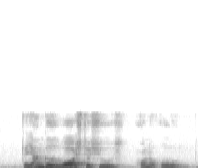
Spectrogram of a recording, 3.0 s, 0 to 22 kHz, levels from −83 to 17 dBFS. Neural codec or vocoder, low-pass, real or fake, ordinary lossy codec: none; 7.2 kHz; real; none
